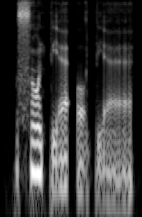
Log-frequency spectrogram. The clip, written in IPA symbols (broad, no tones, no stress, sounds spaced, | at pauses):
s ɔ̃ pʲ æ̰ ʔ ɔ̰ pʲ æ̰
